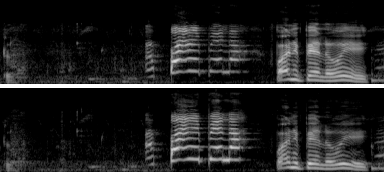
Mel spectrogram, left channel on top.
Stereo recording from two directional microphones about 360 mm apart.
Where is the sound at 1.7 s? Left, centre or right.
Right.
